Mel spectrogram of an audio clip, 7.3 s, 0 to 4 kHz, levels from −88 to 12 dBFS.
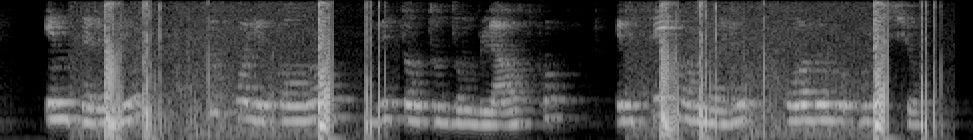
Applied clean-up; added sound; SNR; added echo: none; Fart; -3 dB; reverberation time 0.5 s.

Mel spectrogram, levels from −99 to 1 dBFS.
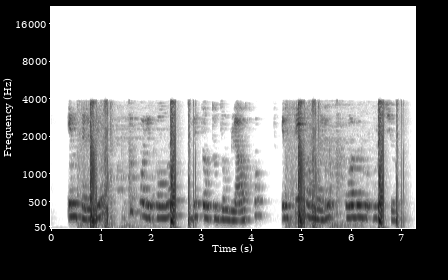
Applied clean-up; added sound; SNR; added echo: classical method WPE with log-MMSE.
